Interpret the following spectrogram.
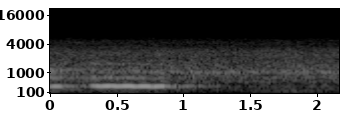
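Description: A single soft held note from the live opera performance, fading out before a second in. After it comes a near-silent pause with faint recording hiss.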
